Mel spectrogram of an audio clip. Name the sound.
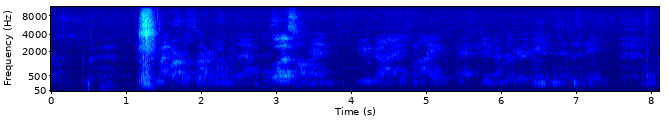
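sneeze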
